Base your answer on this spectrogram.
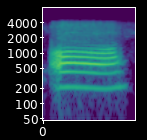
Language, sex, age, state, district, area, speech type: Assamese, female, 30-45, Assam, Tinsukia, urban, conversation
